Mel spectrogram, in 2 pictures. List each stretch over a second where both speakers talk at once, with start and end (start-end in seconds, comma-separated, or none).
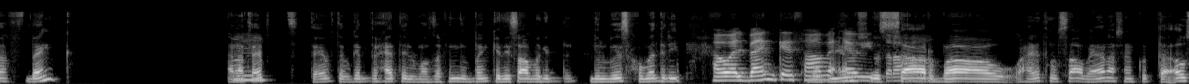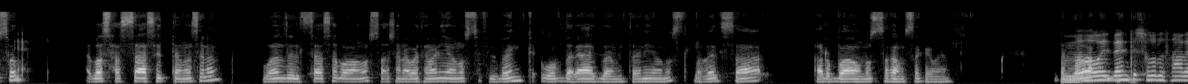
8.1-9.4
